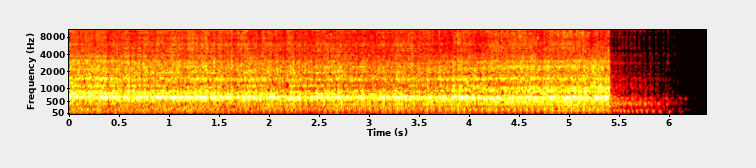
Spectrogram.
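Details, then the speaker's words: 1974 Honda Elsinore MR50 50cc two-stroke during a carb-cleaner spray test at the carburetor. The buzzy idle stays even with no rise or dip, then cuts out, so there is no air leak at the carburetor. "so as you can see the bug did not rev up or idle down when I sprayed the carb cleaner so there's no air leaked by the carburetor"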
